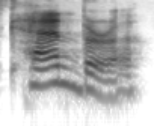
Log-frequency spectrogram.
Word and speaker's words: Canberra: It's Canberra.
